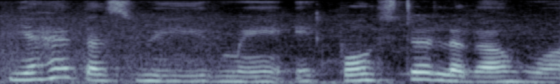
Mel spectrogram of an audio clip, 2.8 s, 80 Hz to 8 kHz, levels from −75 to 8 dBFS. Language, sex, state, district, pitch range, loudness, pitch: Hindi, female, Haryana, Charkhi Dadri, 175-215 Hz, -17 LUFS, 190 Hz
